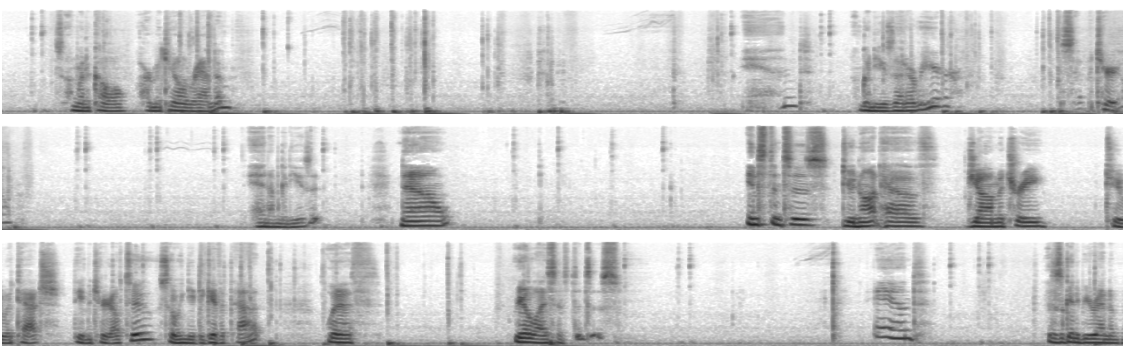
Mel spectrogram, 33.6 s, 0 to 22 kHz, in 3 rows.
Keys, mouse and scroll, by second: 0.3 click, 7.2-8.2 drag, 9.4 shift+a, 13.4-14.5 drag, 15.4 scroll down 2, 16.4-16.8 drag, 17.3 click, 18.6 scroll up 2, 23.8 click, 24.8 shift+a, 29.8-30.6 scroll down 2, 30.6-31.6 scroll up 1, 31.6-32.0 drag, 32.2 click, 32.7 shift+a.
